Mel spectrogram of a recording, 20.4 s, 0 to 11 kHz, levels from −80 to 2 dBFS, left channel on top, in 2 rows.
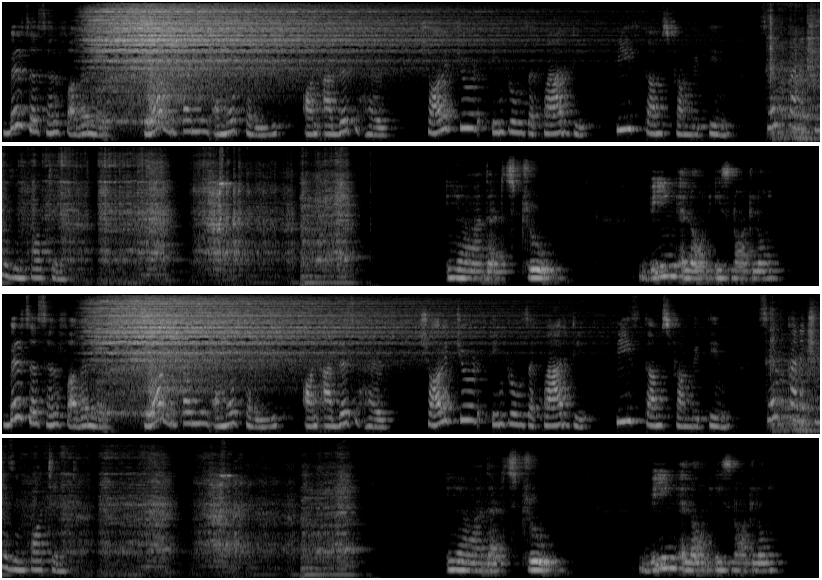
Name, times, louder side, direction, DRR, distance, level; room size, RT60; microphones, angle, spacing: voice 1, 0.0-1.4 1.8-3.5 3.8-4.8 5.2-7.3 7.7-9.1 9.5-11.0, right 2 dB, 25° right, 3 dB, 2.9 m, -41 dB
sound 1, 0.9-6.3, left 3 dB, 15° left, 1.5 m, -31 dB
Screech, 9.6-14.8, left 5 dB, 65° left, 2.3 m, -44 dB
voice 2, 15.8-17.2 18.2-19.8, equal, 40° left, 1 dB, 6.5 m, -38 dB
15.5 x 15.0 x 4.3 m, 0.38 s
head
